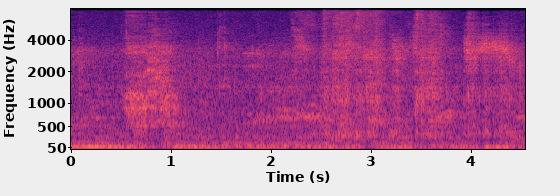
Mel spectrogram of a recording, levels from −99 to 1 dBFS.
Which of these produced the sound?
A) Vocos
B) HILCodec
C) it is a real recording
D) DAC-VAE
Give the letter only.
C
